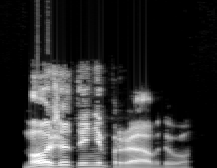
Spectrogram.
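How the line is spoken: Sighing again. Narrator (Russian): опять вздохнул Олег

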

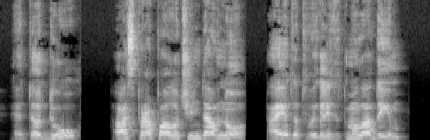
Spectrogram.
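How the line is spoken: Loud male objection. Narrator (Russian): громко возразил мужской голос

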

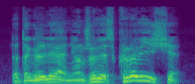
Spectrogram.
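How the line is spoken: Yelling soldier. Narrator (Russian): заорал солдат

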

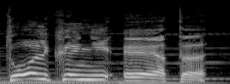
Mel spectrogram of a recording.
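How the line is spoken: Wailing. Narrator (Russian): взвыл

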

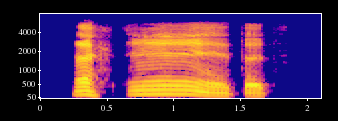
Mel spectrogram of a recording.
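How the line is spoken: Relieved sigh. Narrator (Russian): облегченно вздохнула Банни

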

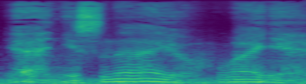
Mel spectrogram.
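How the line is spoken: Quiet. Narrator (Russian): тихо сказал он

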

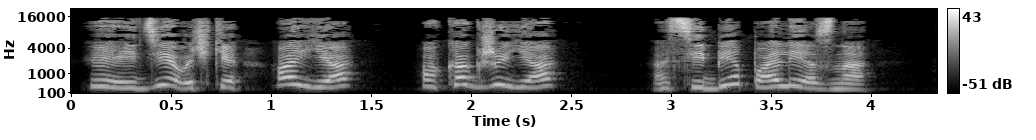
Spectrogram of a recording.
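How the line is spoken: Shouted reply. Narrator (Russian): крикнула в ответ Лекси

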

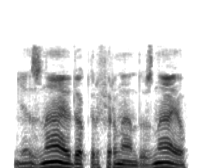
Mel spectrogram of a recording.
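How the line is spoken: Mumble. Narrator (Russian): пробормотал Фалькон

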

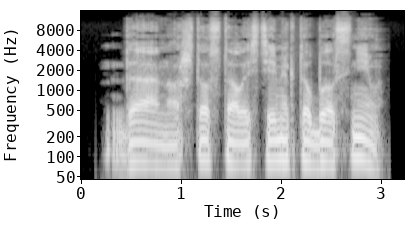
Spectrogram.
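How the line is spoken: Displeased grumble. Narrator (Russian): недовольно пробурчал Муштуни

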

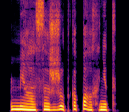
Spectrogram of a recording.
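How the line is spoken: Moaning. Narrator (Russian): простонала я

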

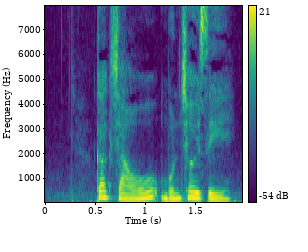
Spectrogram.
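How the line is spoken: Gentle. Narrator (Vietnamese): Lâm nhẹ nhàng bảo

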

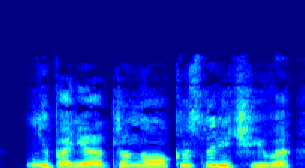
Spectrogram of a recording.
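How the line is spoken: Laughing. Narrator (Russian): засмеялся Шестак

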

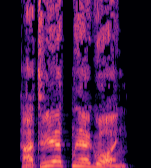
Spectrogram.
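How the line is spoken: Shouted over radio. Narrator (Russian): прокричал по связи Алекс

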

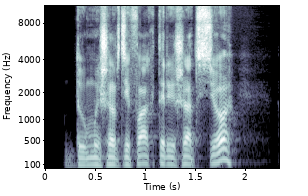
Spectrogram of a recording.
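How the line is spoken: Yelling. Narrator (Russian): орал маг

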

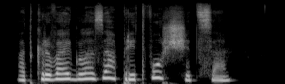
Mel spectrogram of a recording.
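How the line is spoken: Hoarse, tired voice. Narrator (Russian): раздался хриплый, уставший голос Рипли

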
